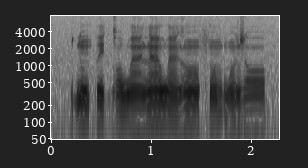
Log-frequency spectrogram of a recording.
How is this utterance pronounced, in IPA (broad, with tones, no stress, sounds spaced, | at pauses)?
ɗ ũ˧ p e˧ ɡ ɔ˨ w ã˨ l ã˦ w ã˨ ɣ ɔ̃˦˨ f ɔ̃˨˦ b ɔ̃˨ z ɔ˦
